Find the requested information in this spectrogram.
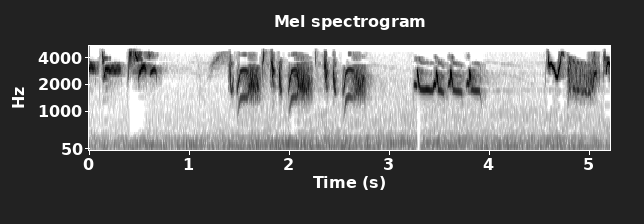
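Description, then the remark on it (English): An orchard oriole sings in a shelter belt of trees in bright, rapid bursts of chirps and warbled phrases, separated by brief pauses, clear over a soft, steady low rumble of outdoor background noise. “Like this orchard oriole, many of our common woodland birds nest in shelter belts.”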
